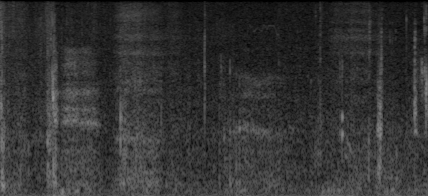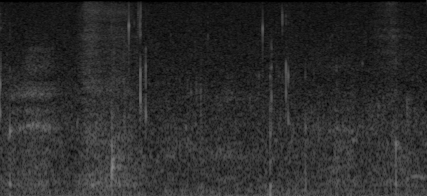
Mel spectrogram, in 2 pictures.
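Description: Footsteps crunching on a dry dirt path strewn with dry grass and leaves, a run of irregular crackles that grows sparser over the last few seconds.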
